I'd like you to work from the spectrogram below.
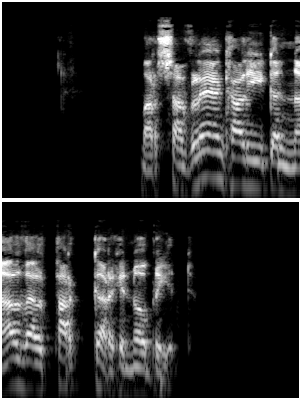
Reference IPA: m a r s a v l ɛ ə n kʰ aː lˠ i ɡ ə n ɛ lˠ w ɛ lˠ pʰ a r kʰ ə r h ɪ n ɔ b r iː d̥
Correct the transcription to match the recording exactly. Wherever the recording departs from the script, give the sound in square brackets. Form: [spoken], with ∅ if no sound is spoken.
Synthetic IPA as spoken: m a r s a v l ɛ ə n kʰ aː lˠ i ɡ ə n [a] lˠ [v] ɛ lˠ pʰ a r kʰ ə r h ɪ n ɔ b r iː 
